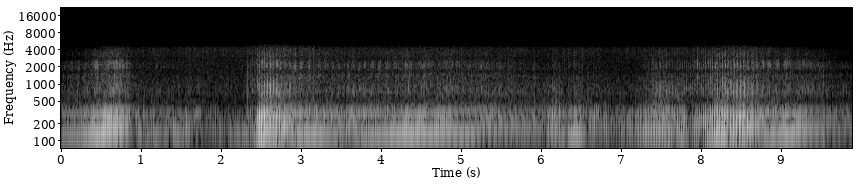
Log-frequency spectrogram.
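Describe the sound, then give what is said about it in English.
A car engine drones steadily as the vehicle is driven, a low continuous hum that swells louder a few times and then eases back. “I think we'd better drive over. Okay, if you want to drive over, we will.”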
